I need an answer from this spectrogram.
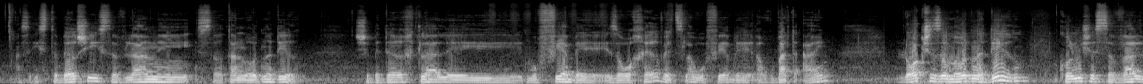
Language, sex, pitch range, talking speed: Hebrew, male, 100-125 Hz, 130 wpm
